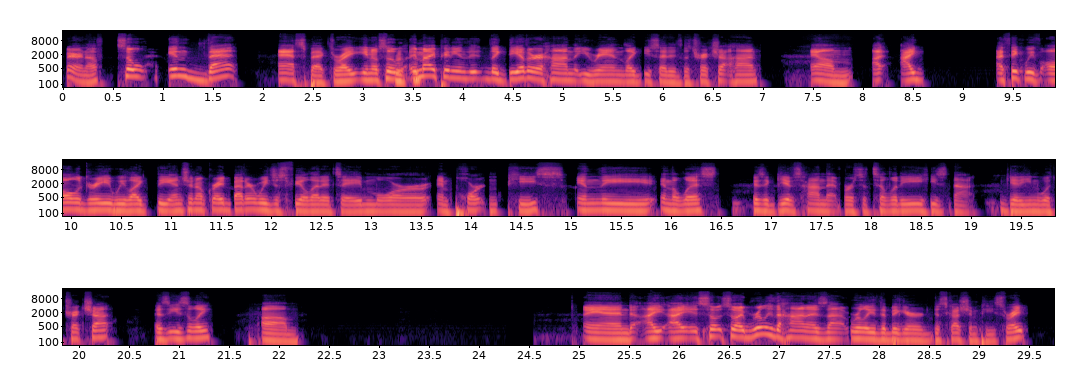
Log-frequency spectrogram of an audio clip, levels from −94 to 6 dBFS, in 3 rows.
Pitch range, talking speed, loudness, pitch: 125-150 Hz, 180 wpm, -26 LUFS, 135 Hz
